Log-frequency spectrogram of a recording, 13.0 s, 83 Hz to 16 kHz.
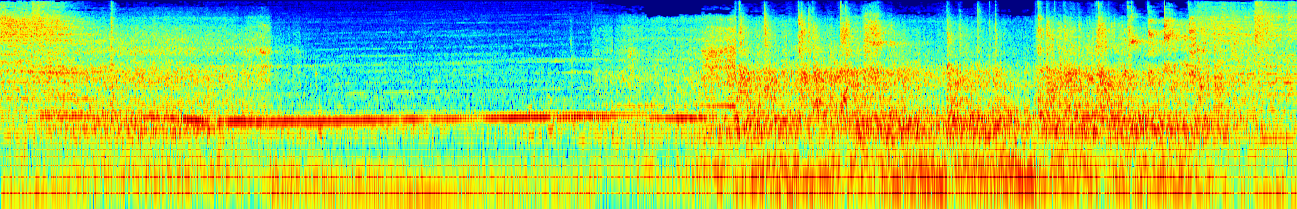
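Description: Hydraulic excavator with demolition shears working: the engine runs under a long, steady whine that glides slightly in pitch. About seven seconds in, a louder, rough stretch with sharp cracks begins as the Hardox 600 shear jaws close on the wall of a Hardox 450 steel container.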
